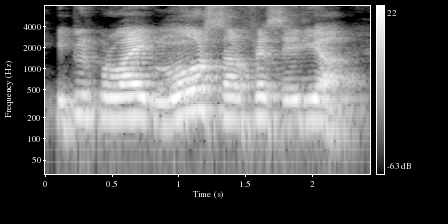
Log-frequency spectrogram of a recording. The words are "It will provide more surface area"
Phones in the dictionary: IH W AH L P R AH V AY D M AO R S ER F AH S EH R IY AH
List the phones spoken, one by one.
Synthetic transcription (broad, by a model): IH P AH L P R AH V AY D M AO R S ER P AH S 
